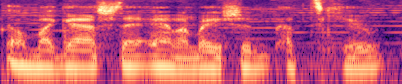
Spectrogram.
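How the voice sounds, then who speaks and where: A man's voice: lowish voice, little pitch movement, fairly quick. A man reading a visual novel aloud as a let's play host, dropping in informal asides and reactions. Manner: informal asides between read-out lines. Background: game music.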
